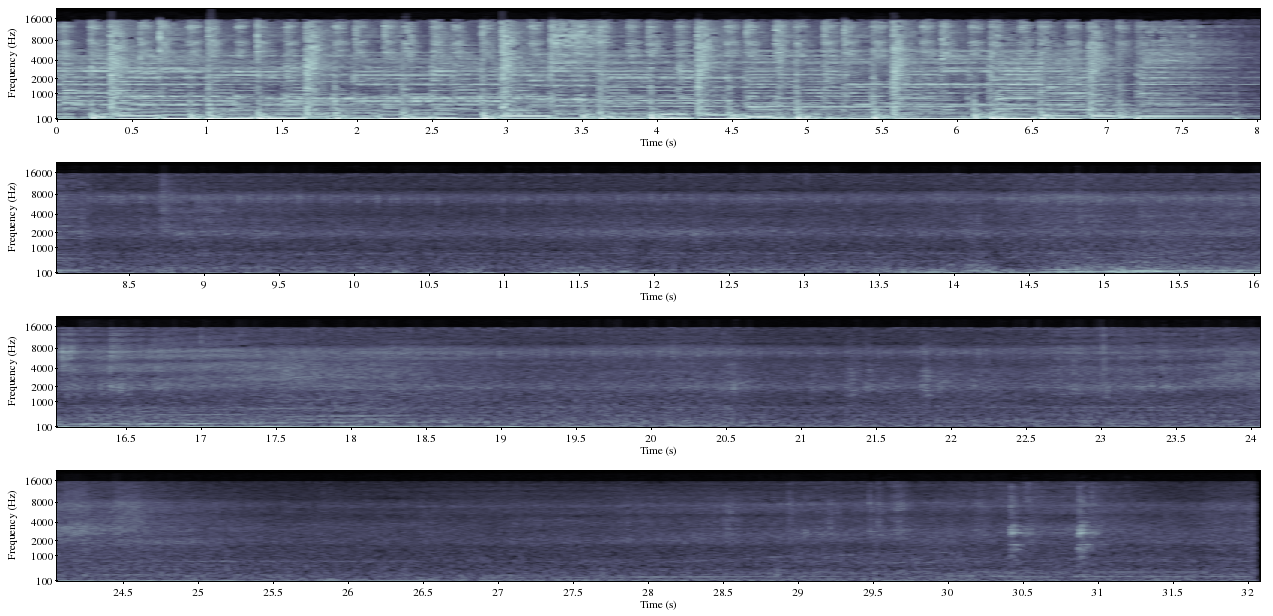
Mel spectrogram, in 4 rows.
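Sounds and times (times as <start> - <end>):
road vehicle rumbling: 0.0 - 32.0.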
